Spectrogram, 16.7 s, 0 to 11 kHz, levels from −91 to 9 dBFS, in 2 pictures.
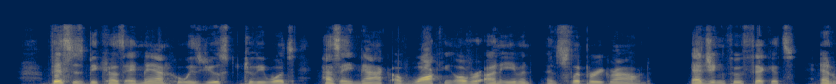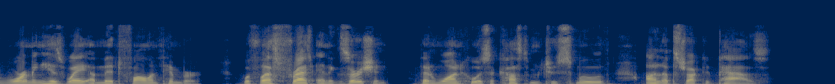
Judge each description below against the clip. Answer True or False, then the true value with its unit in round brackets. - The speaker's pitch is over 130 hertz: False (120 Hz)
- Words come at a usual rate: True (160 wpm)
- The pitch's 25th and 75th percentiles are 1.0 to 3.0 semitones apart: False (4.7 semitones)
